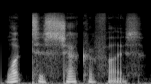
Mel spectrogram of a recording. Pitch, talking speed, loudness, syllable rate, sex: 125 Hz, 120 wpm, -19 LUFS, 4.4 syllables/s, male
